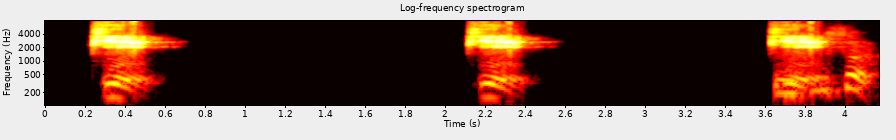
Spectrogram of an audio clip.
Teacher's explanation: entre la P y la E se escucha como un sonido extremadamente palatal y prácticamente rozando al fricativo, porque en ese contexto esta semiconsonante está funcionando como una consonante. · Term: Palatal aproximante sonoro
